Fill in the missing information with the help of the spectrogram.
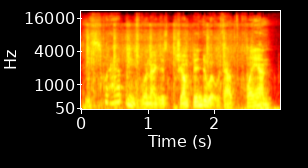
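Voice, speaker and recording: A man's voice: mid-range voice, big pitch swings, brisk. A man with a nasal, slightly whiny voice, giving rambling, self-deprecating commentary as he plays a game on stream. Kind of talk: casual gameplay commentary. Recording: loud noise with keyboard clicks.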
